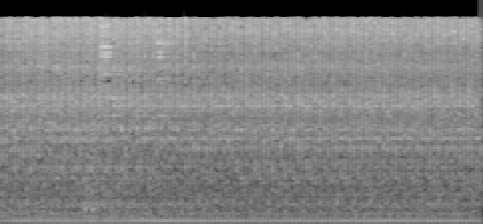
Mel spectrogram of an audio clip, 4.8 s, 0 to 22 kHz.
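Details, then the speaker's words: Cold morning start of an Isuzu Panther diesel that burned 10 litres of oil from Jakarta to Blitar: rough, uneven idle clatter about three beats a second with steady drone and immediate smoke; confirmed oil consumption and compression leak (blow-by). "Jadi mas sudah positif, boros oli, bocor kompresi ya teman-teman ya."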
